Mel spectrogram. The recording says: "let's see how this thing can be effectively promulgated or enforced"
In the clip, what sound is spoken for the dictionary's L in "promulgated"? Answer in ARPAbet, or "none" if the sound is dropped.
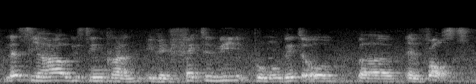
none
